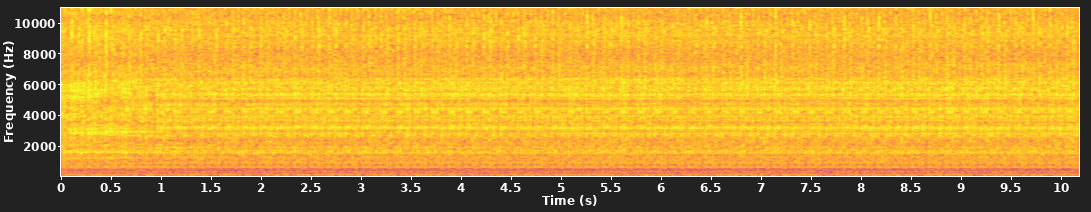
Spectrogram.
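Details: Volvo 136 kW engine idling with a light, steady ticking of about three ticks per second; owner unsure whether it is normal.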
